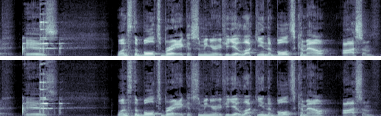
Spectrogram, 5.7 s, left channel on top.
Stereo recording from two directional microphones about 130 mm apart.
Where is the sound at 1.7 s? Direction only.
30° left (ahead or behind).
